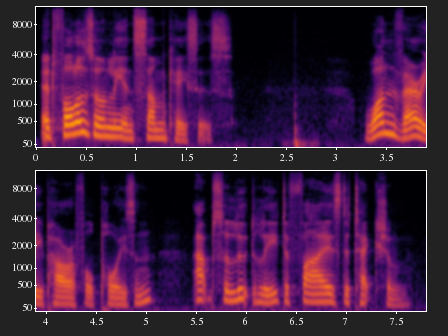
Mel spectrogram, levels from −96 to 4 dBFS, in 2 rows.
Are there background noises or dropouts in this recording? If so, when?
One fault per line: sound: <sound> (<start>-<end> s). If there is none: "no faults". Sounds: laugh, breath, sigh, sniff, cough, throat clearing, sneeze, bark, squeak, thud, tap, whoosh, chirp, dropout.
sound: tap (2.5-2.9 s)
